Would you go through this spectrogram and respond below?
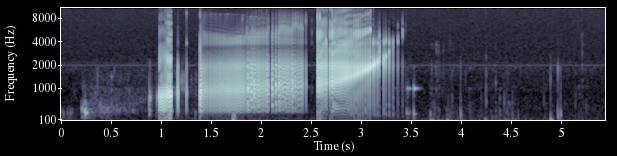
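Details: Loud, long gurgling and squeaking rumbles from an upset gut after eating dog treats, which caused a bellyache and loose stool; stomach growling (borborygmi).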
